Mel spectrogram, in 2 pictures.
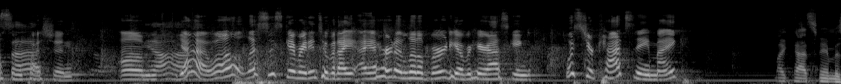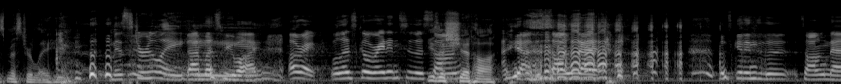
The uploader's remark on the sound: Pulls the live studio audience into the mix for a few questions and gives them a chance to interrogate the band.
